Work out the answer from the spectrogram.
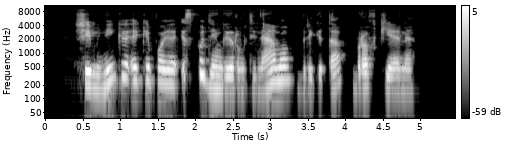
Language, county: Lithuanian, Šiauliai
